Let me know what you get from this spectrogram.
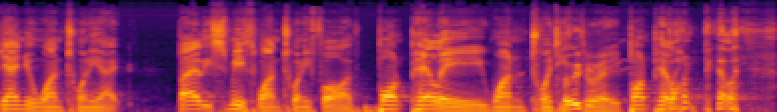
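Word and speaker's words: Bontempelli: Last week, McRae 138, Caleb Daniel 128, Bailey Smith 125, Bontpelli 123. Bontpelli. I take a syllable out, makes it quicker.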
